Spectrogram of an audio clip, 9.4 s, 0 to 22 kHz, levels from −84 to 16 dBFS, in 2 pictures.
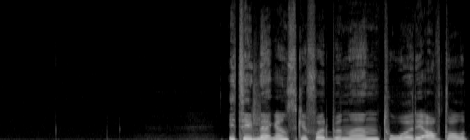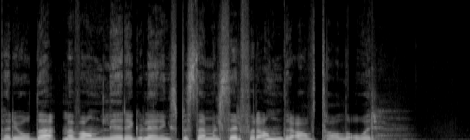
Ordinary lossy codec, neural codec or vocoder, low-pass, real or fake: none; none; none; real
